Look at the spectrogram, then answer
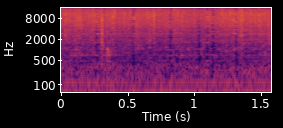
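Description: Onions sizzle and fry in a hot pan while being cooked until translucent, a dense steady crackle with a few light stirring scrapes, close and fairly loud, with no voices.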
